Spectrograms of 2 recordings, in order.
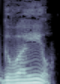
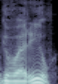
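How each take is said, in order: First: The word is pronounced the way a child would. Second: The word is pronounced in the standard adult way.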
